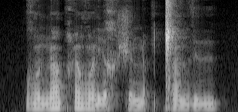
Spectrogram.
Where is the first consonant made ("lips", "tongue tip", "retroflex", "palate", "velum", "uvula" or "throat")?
uvula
